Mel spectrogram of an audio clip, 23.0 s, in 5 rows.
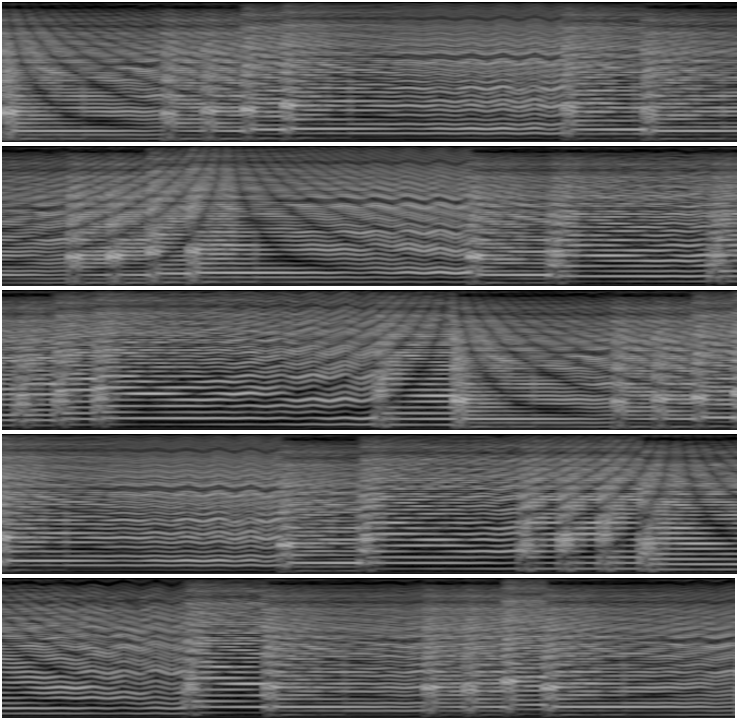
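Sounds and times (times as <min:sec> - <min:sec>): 
overdrive distortion: 0:00.0 - 0:22.9.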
